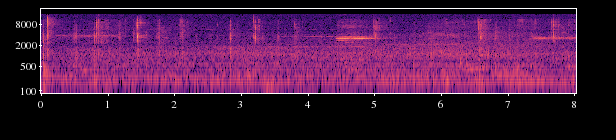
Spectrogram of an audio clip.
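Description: Close-miked eating sounds: someone chewing rice and omelette with the mouth closed, with wet mouth clicks and smacks and the soft squish of fingers mixing rice on a plate. A short high steady tone sounds about four and a half seconds in and again near the end.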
